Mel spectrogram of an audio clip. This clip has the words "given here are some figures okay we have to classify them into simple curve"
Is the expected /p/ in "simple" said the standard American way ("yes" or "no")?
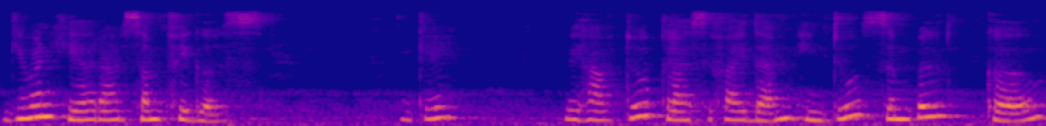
yes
